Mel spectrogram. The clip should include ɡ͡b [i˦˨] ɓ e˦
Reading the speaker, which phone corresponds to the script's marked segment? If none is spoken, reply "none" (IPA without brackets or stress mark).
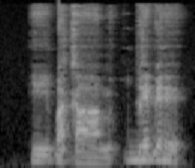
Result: e˦˨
